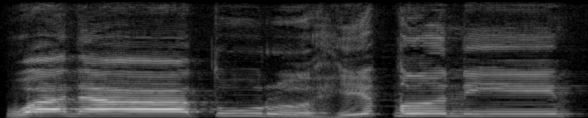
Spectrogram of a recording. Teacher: قاف کو ہم نے تھوڑا سا ہلا کر پڑھنا ہے، یعنی کہ اس کے اوپر قلقلہ کرنا ہے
